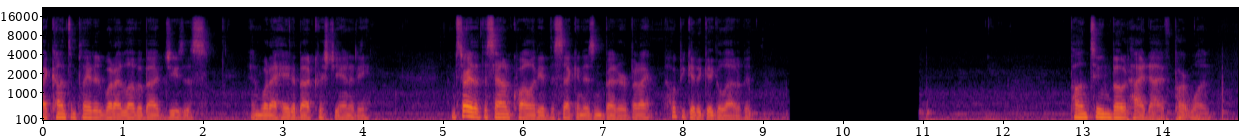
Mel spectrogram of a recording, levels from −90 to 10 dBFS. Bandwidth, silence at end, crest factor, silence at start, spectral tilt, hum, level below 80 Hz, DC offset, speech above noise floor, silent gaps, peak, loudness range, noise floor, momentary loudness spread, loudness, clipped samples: 15.5 kHz; 0 s; 20 dB; 0 s; -7 dB/octave; none; -48 dBFS; under 0.1%; over 61 dB; 9.33-10.95 s; -10 dBFS; 9 LU; under -90 dBFS; 23 LU; -30 LUFS; under 0.1%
